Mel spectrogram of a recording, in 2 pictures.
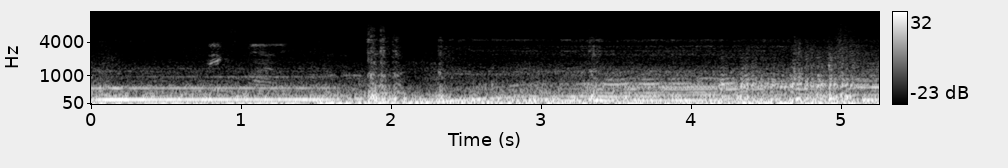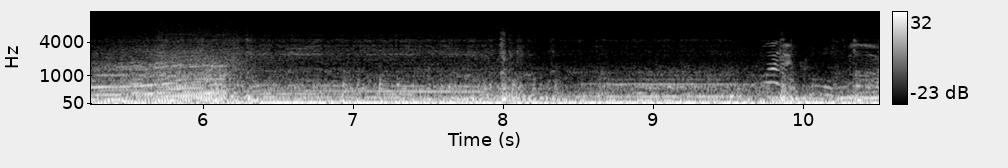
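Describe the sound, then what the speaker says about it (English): A Barra-engined Ford Mustang GT350 making over 1000 wheel horsepower, heard from inside during rolling anti-lag, with a loud continuous engine drone, rising revs and crackling pops, under occasional talk. "I want to do the rolling anti-lag again"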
